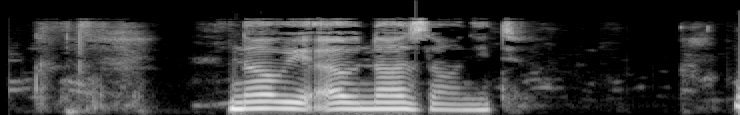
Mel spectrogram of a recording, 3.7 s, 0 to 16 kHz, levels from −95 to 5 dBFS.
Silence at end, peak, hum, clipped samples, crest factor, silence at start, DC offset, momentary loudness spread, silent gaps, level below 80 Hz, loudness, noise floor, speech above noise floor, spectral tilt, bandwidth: 0 s; 0 dBFS; none; under 0.1%; 16 dB; 0.35 s; under 0.1%; 21 LU; none; -58 dBFS; -13 LUFS; -69 dBFS; 58 dB; -4.5 dB/octave; 9 kHz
